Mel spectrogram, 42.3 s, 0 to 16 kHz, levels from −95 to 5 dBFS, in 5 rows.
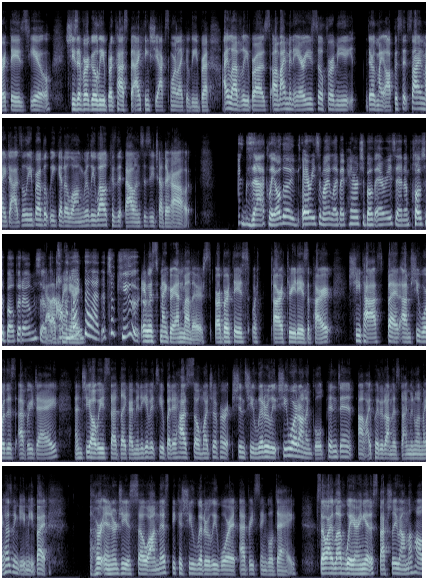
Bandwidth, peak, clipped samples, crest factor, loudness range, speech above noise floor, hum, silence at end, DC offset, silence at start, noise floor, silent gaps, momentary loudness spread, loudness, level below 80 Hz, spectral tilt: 12.5 kHz; -2 dBFS; under 0.1%; 20 dB; 4 LU; 57 dB; none; 0 s; under 0.1%; 0 s; -78 dBFS; none; 9 LU; -20 LUFS; -74 dBFS; -4 dB/octave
